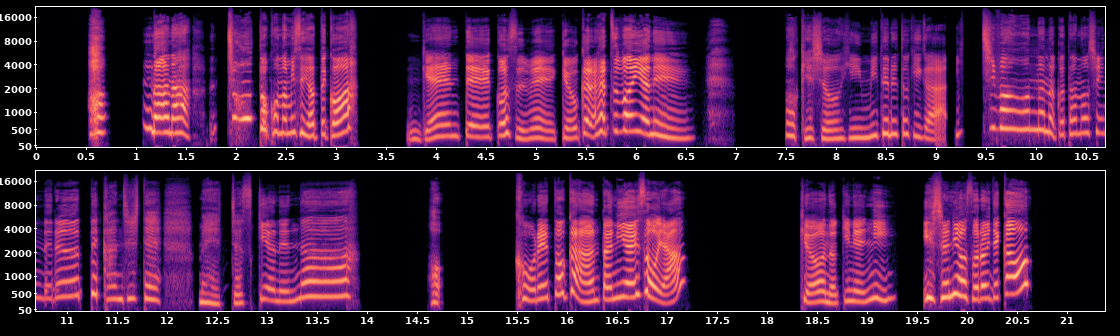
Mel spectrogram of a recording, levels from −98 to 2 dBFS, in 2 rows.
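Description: No technical faults can be heard anywhere in the audio.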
